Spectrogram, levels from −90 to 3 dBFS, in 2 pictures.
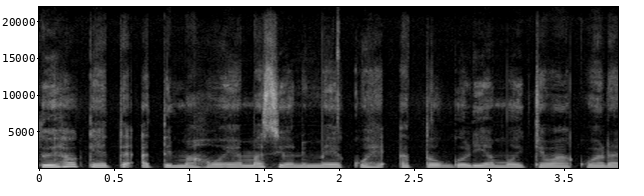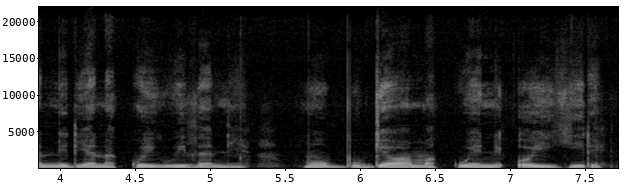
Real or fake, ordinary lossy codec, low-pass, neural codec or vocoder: fake; none; none; vocoder, 44.1 kHz, 128 mel bands, Pupu-Vocoder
